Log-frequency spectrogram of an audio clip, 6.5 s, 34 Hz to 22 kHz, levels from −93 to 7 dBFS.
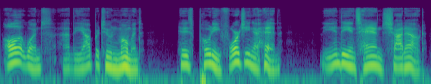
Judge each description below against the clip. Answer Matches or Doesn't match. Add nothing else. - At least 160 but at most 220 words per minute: Doesn't match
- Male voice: Matches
